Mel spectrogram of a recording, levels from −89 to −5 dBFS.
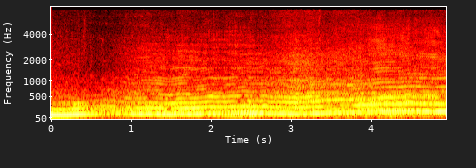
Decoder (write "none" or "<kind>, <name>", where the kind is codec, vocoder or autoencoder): none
